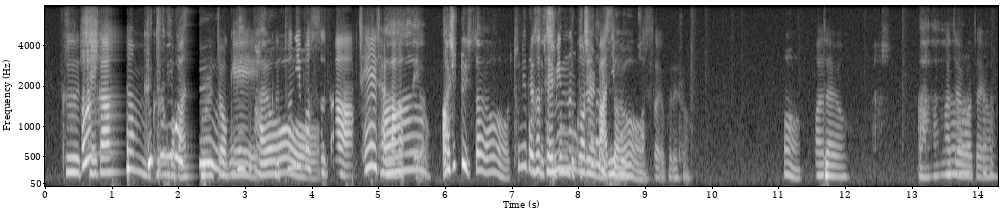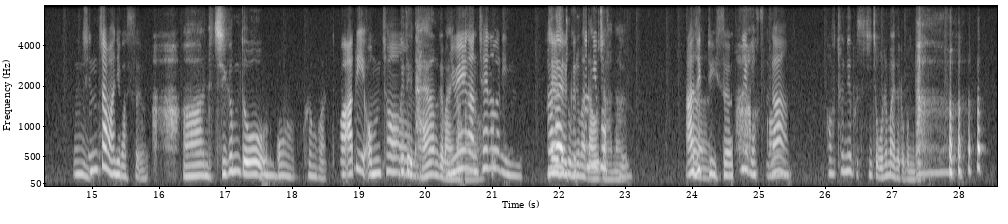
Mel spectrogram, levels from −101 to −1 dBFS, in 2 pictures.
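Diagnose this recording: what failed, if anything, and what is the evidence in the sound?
Network stage, likely a long dropout in each case: no packets arrived for about 0.2 s at 1.00–1.25 s and again at 2.13–2.34 s. The receiver continued the last speech sound as a fading buzz or hiss across each gap, and the speech resumes with that stretch missing.

Network stage, short concealed packet loss: roughly 20 to 40 ms of speech failed to reach the decoder in time at 3.04–3.07 s, 11.65–11.70 s and 20.57–20.62 s. The receiver filled each hole by extending the preceding sound, heard as a brief smear or wobble, then blended back into real audio.

Network stage, burst of packet loss: consecutive packets were lost at 4.51–4.63 s (about 100 ms) and 19.52–19.63 s (about 80 ms). Concealment held the last sound and turned it down, giving a short decaying buzz or hiss, and the speech picks up further on within the G.722 call path's band, which stops at 8 kHz.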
